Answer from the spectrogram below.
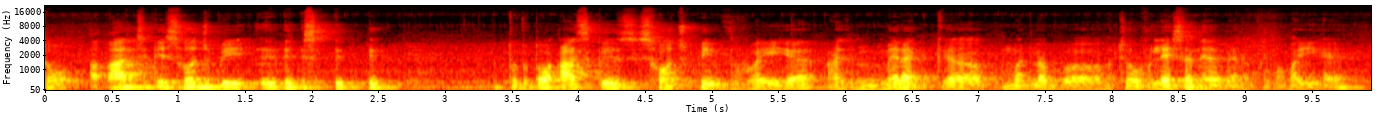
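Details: Stuttering in an adult man speaking Hindi who says he has stammered for many years, worse when talking to his father, with blocks on the 's' sound.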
